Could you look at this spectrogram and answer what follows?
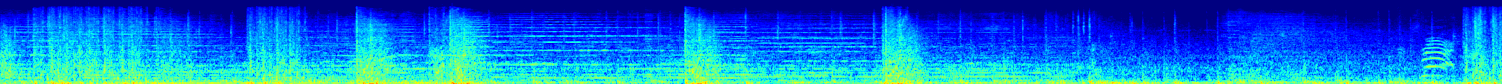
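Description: Gunfire in a video game crackles in repeated sharp bursts over a dense, loud backdrop of game music and effects.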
